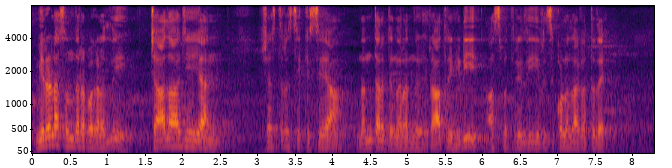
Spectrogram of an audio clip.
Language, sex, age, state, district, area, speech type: Kannada, male, 30-45, Karnataka, Kolar, rural, read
